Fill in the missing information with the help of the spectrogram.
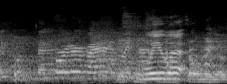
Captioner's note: chatter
